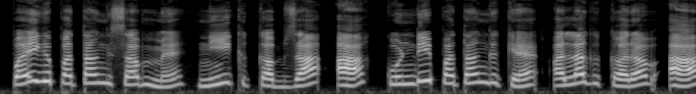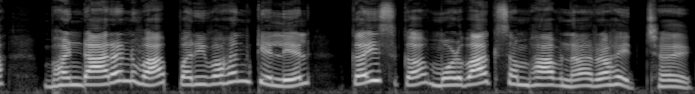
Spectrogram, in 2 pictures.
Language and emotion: Maithili, neutral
